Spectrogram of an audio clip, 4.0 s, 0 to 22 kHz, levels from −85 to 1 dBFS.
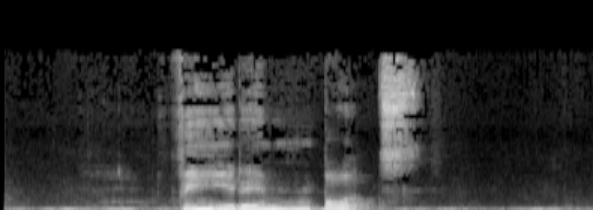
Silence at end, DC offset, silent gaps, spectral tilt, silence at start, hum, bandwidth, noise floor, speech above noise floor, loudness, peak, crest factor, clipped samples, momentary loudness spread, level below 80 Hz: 0 s; under 0.1%; none; -4.5 dB/octave; 0.1 s; none; 17 kHz; -36 dBFS; 24 dB; -12 LUFS; 0 dBFS; 14 dB; under 0.1%; 22 LU; -34 dBFS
